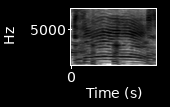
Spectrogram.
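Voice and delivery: high, desperate call; calling mom. Retold or imitated. Son in the bathroom calling to his mom for help. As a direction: yell for mom to save him.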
